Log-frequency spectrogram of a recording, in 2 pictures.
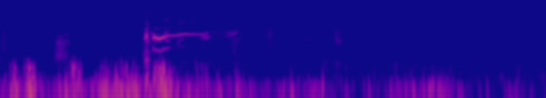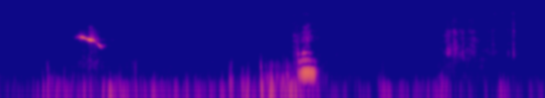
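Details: A West Highland white terrier out in the first snow gives a few short, sharp barks and a brief whine over low rumbling noise.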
